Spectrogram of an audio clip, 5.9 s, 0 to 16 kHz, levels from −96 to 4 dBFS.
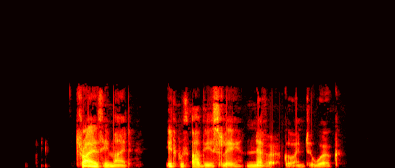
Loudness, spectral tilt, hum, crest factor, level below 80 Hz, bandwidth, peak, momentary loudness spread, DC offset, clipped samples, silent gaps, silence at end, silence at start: -23 LUFS; -5 dB/octave; none; 24 dB; -58 dBFS; 8.2 kHz; -2 dBFS; 15 LU; under 0.1%; under 0.1%; 2.24-2.49 s; 0.85 s; 1.15 s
